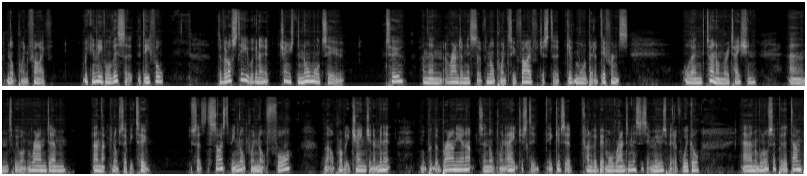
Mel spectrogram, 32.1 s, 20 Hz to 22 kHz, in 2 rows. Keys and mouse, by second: 3.1 middle click, 5.8 ctrl+click, 9.3 ctrl+click, 13.3 click, 13.8 middle click, 14.3 click, 15.3 click, 17.7 click, 19.3 middle click, 20.3 ctrl+click, 25.1 click.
